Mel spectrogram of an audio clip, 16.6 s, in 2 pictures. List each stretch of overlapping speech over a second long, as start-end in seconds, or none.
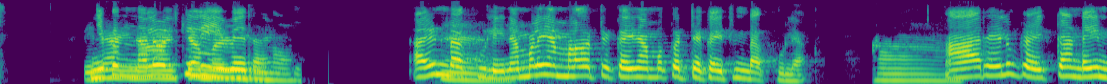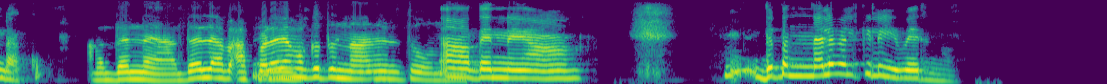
0.7-2.1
